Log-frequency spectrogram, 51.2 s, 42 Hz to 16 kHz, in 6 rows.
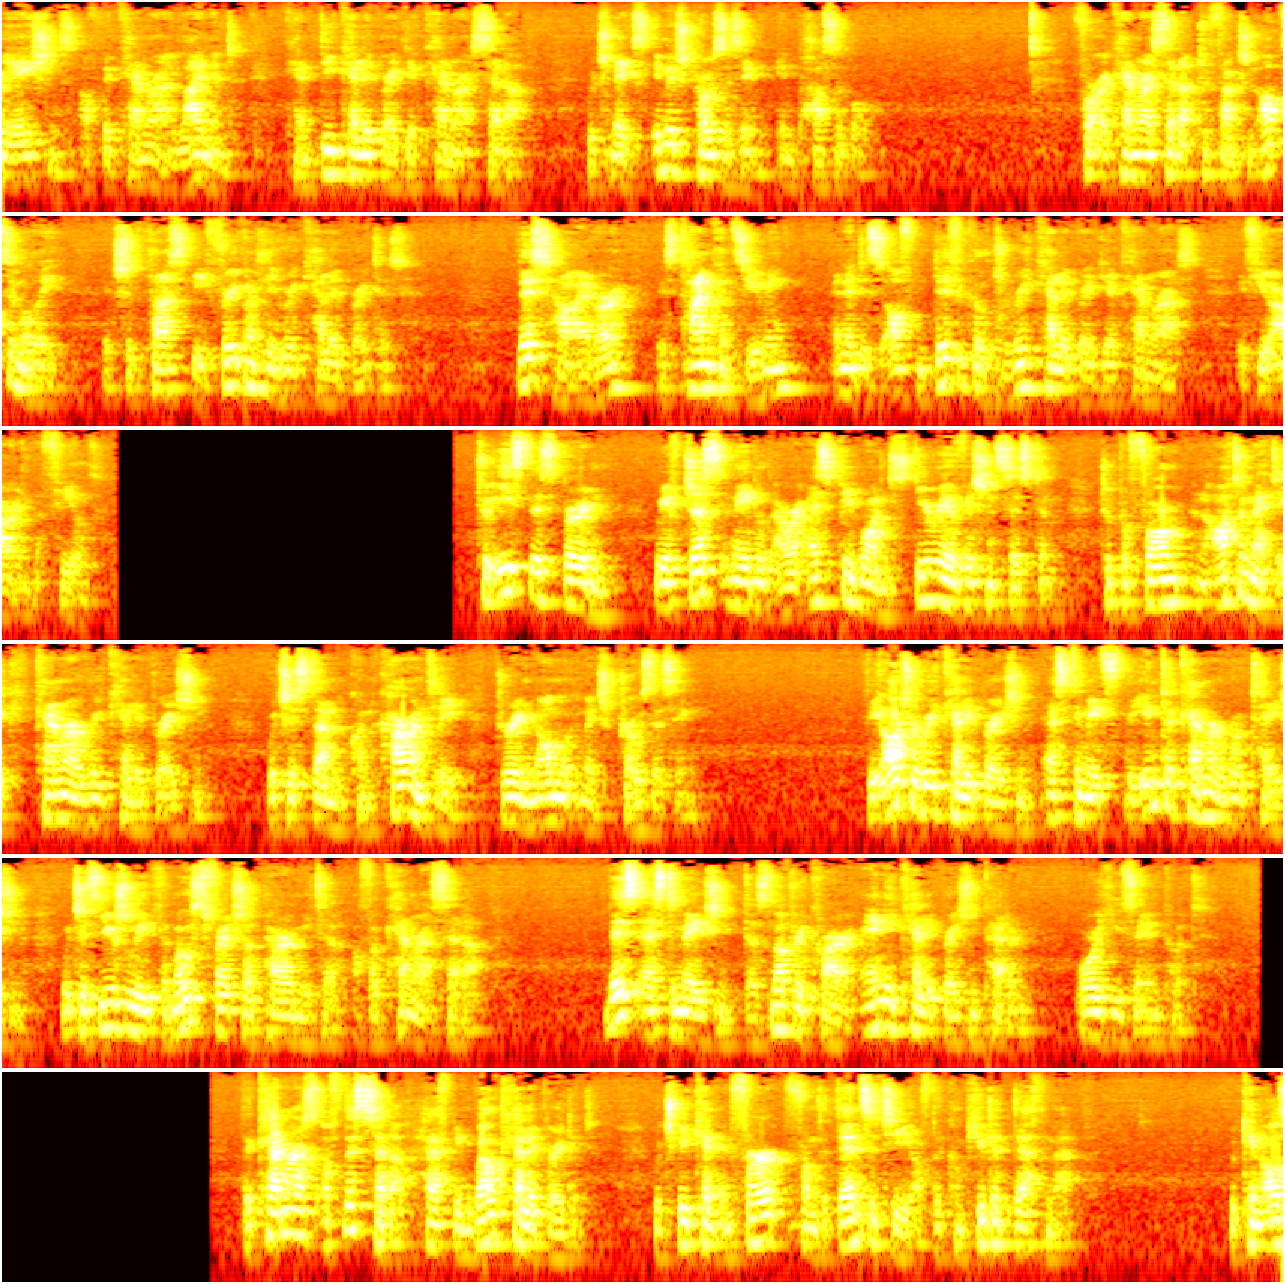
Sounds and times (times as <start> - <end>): Speech: 0.0 - 6.0, 6.9 - 11.4, 12.0 - 17.9, 20.2 - 30.4, 31.4 - 37.6, 38.2 - 42.3, 44.3 - 50.0, 50.9 - 51.2.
